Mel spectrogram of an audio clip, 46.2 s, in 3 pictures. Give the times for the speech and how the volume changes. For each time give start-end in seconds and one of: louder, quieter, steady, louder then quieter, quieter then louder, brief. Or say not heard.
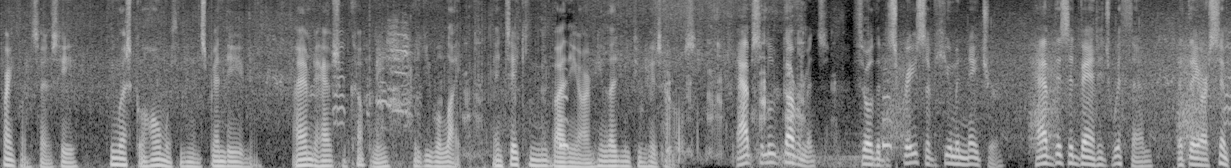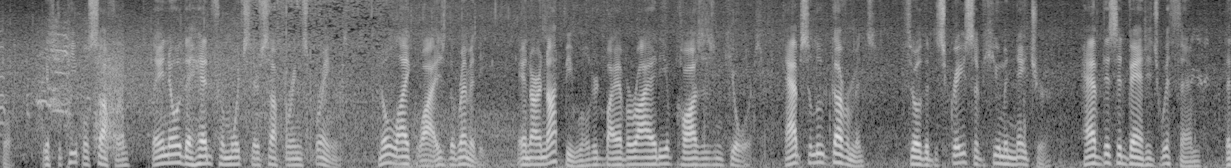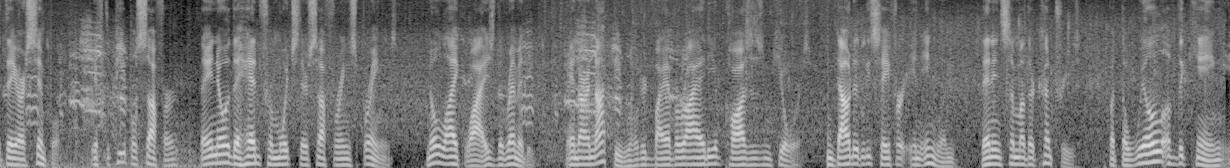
0.0-46.1 steady.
